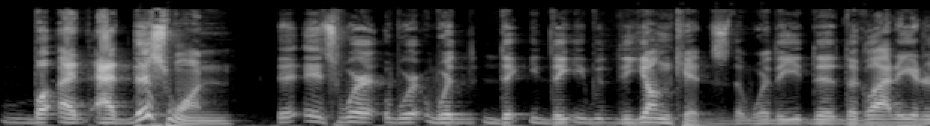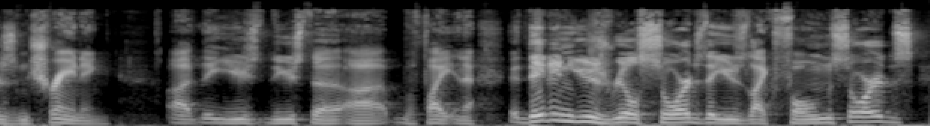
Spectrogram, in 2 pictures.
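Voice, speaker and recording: A man's voice: mid-range voice, measured pace. Stammering, joking man. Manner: rambling, stammering joker. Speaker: co-host. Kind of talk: casual chat.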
